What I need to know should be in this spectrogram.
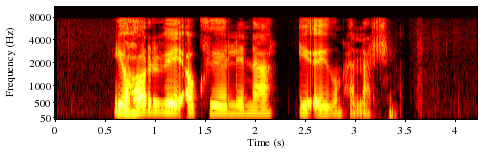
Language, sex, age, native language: Icelandic, female, 20-29, Icelandic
